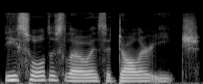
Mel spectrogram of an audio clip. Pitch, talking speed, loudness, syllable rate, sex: 165 Hz, 235 wpm, -19 LUFS, 5.2 syllables/s, female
